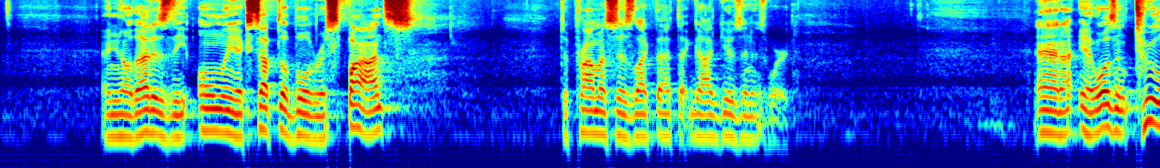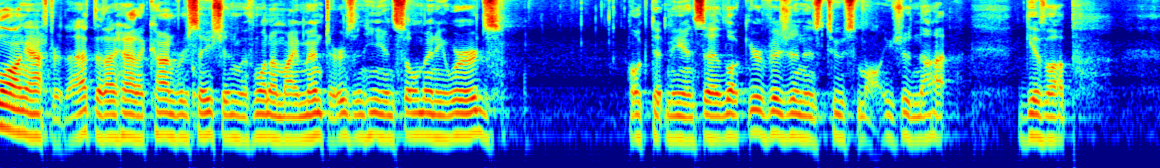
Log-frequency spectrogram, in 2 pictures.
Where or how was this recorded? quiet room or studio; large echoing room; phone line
large echoing room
